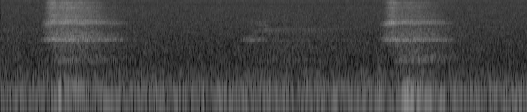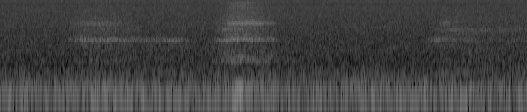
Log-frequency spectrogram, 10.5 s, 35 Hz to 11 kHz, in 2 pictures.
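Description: Loud snorting snores with each breath, about 17 a minute, against steady room noise.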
